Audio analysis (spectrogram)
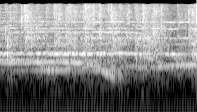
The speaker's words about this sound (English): Hallelujah. We thank God for another beautiful Sunday in the presence of the Lord. Can somebody give a clap unto the Lord?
